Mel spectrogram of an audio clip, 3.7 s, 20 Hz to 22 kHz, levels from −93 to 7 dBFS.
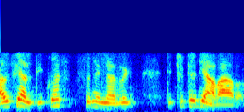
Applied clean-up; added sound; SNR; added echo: none; none; none; none.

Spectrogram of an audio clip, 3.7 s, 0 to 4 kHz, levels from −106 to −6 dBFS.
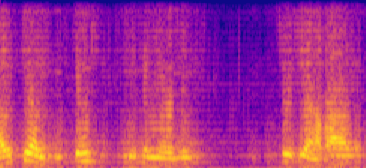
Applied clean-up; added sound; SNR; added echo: neural separator model SepFormer DNS4.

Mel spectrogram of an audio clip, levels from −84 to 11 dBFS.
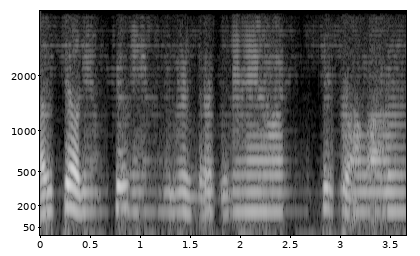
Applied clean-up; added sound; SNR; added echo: neural separator model SepFormer WHAMR!.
